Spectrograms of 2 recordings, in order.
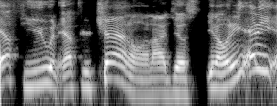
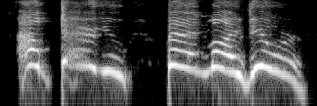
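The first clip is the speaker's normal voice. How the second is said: mock very high, slow, drawn-out screaming; 12 semitones higher than usual. Retelling how another streamer screamed during his live stream: imitating someone screaming. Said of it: "He just started screaming in the middle of his live stream".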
